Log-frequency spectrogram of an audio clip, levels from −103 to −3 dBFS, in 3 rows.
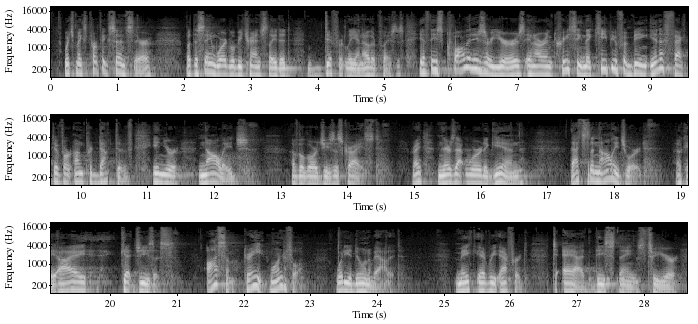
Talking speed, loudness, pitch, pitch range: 150 wpm, -30 LUFS, 125 Hz, 110-145 Hz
